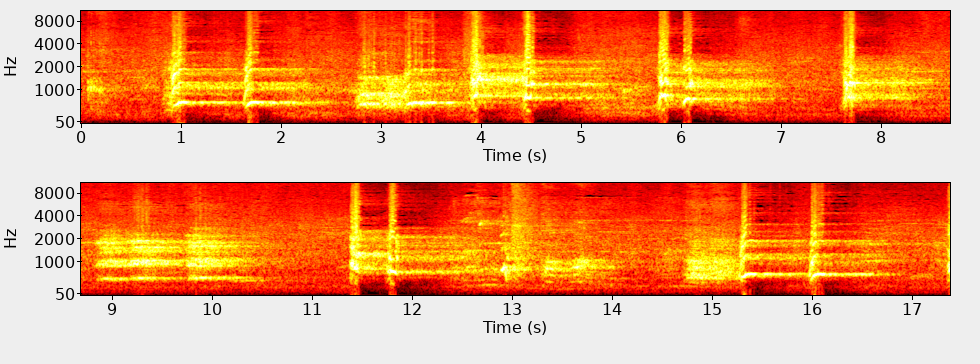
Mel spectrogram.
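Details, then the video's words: Dogs barking at a boarding lot, several animals yapping and barking in overlapping bursts with high yips and whimpers, loud sharp clicks and knocks scattered throughout. "The Barking Lot"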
